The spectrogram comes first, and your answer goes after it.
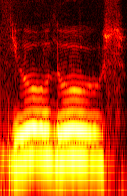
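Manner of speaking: low, loud terse verdict with weight on lose; a hint of stern Coolidge; Coolidge quote. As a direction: drop the voice and land hard on lose like a curt president. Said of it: "what President Coolidge said".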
